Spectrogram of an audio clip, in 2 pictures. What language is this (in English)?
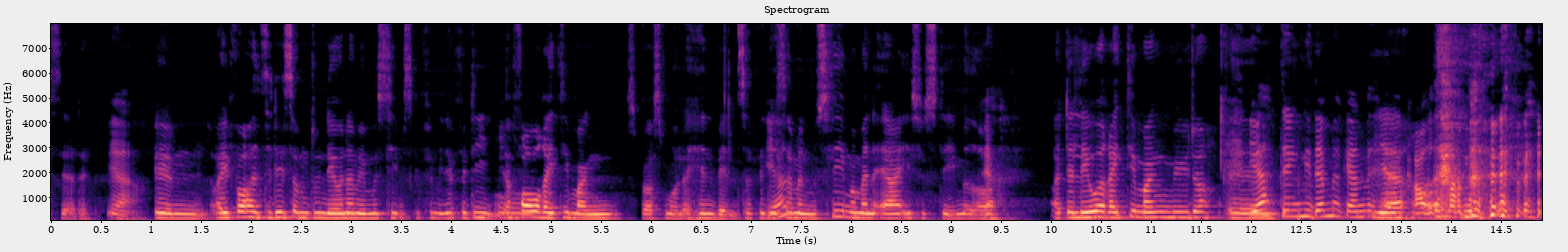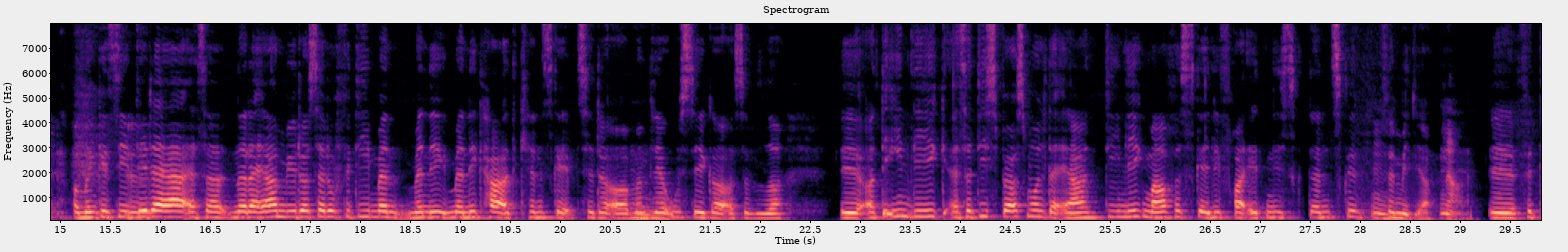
Danish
